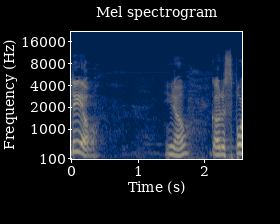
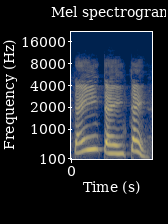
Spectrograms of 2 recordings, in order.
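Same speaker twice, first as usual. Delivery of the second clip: laughing mimicry; 3 semitones higher, 11 dB louder, much slower than usual. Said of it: "They be like".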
